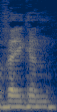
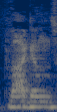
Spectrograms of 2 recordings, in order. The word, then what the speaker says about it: vagans: it, is the Brachypalma Vagan, or Vagans, or how you would like to pronounce it depending where you're from, and the Mexican Red Rump.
